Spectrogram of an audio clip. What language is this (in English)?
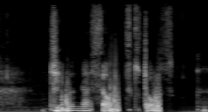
Japanese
